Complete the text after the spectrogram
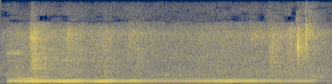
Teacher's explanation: जसं ओ आणि म. ओम हा जास्त लांबण लावून म्हणायचा असतो.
